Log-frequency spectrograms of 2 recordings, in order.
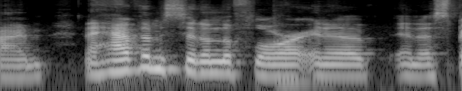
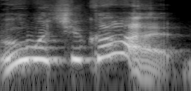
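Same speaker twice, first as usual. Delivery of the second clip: eager dog voice; 13 semitones higher, 4 dB louder than usual. Retold or imitated. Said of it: "they're like".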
